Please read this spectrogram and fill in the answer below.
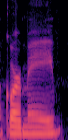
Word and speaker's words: gourmet: it's more of a gourmet style food instead of the uh instead of the the the dry hard food oh yeah that's French too Gourmet oh yeah you're right the tea is silent so what are you thankful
